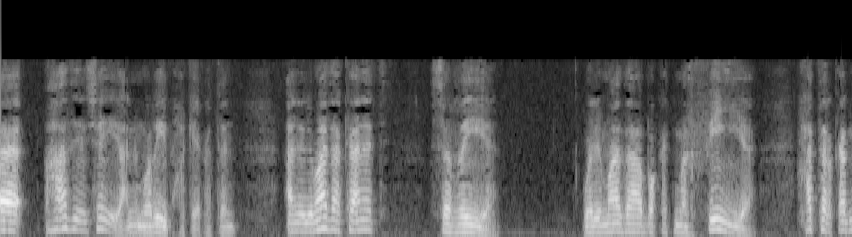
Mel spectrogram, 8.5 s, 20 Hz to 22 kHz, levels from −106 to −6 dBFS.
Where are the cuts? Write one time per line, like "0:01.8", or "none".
none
